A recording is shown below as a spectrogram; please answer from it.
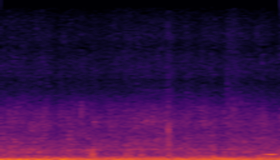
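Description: Strong wind rushing over open water at sea near Fortune Island, a steady buffeting roar with wave wash and boat noise throughout, close to the microphone.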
